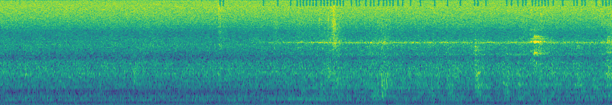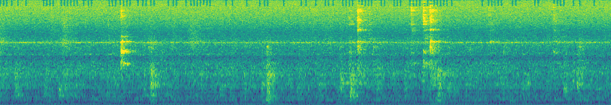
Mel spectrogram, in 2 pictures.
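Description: A man handles rustling clothing.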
